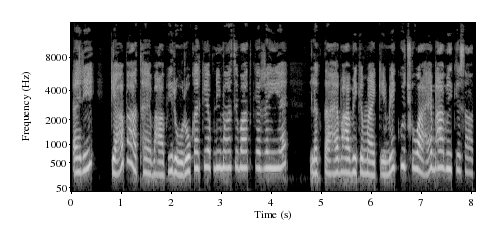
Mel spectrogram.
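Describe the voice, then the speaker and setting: A woman's voice: very high-pitched, sing-song, normal speed, fairly bright tone, no echo, studio quality, exaggerated voice. A woman voicing a nosy unmarried sister-in-law who mutters sly asides.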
